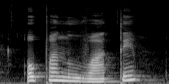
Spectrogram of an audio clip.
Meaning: 1. to master (become proficient in) 2. to master, to gain control over
- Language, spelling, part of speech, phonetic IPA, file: Ukrainian, опанувати, verb, [ɔpɐnʊˈʋate], Uk-опанувати.ogg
